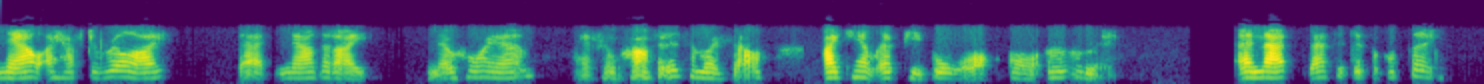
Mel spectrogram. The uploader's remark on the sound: 100 Pounders Phone Meeting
